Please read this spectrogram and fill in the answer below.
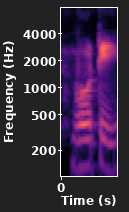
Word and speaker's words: भोटी: तो कौन सा दोस्तों लैंग्वेज है वो, तो उसका नाम है जो भोती, BH, राइट। मैं इसको स्पेलिंग देता हूँ एक बार आपको, BHOTI, राइट। पढ़ लीजिए इसको आप लोग, भोटी, राइट।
